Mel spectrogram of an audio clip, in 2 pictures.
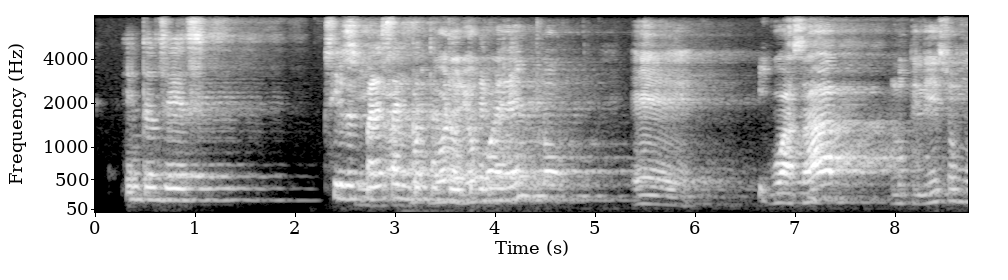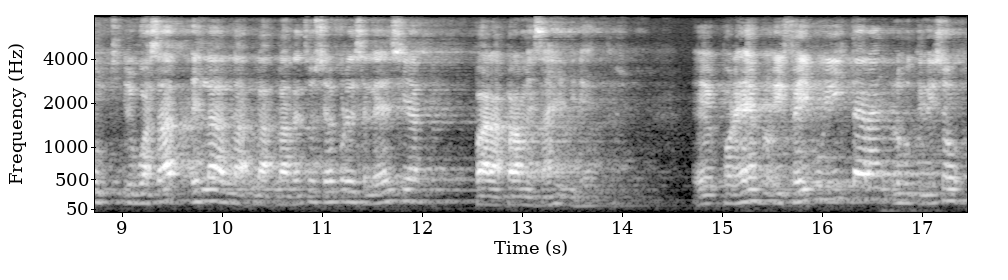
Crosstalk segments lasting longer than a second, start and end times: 2.5-4.3

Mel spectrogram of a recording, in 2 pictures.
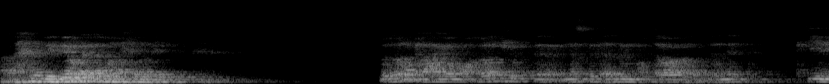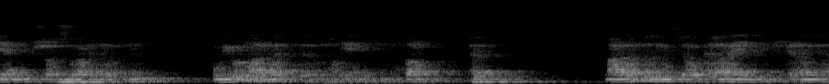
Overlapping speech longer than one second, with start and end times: none

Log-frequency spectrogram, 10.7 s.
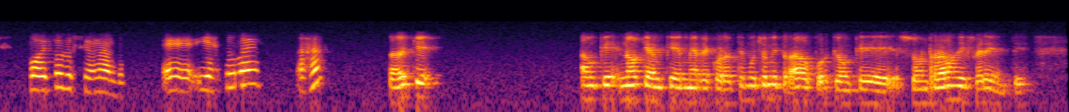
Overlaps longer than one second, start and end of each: none

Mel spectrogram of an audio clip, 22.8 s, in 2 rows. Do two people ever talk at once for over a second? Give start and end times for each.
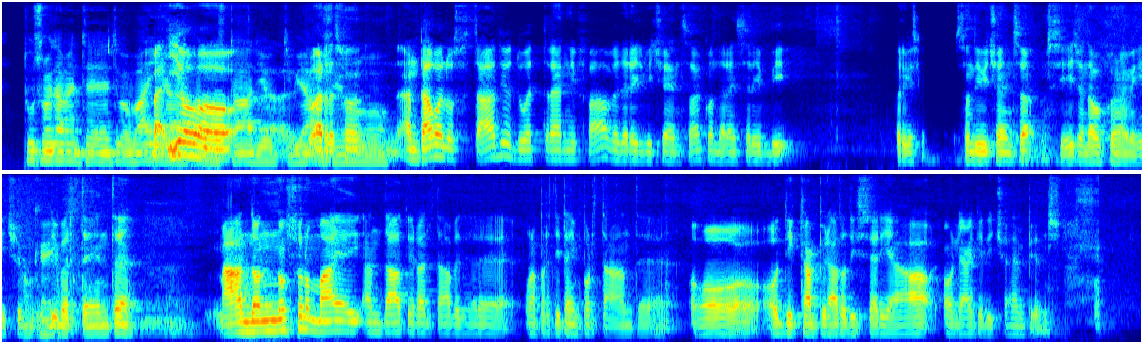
1.5-3.9

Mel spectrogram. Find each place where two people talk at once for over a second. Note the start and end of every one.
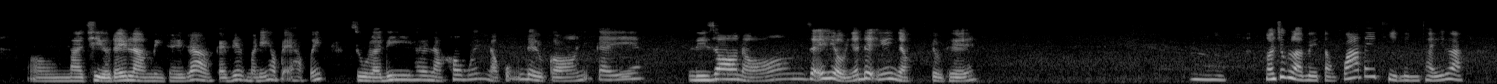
none

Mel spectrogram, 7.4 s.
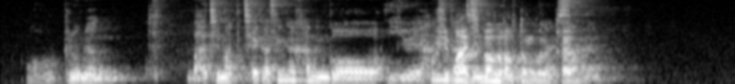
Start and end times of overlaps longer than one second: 4.3-5.8

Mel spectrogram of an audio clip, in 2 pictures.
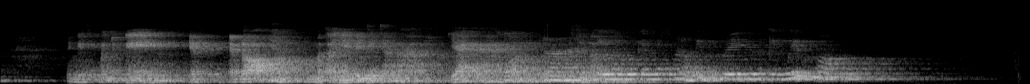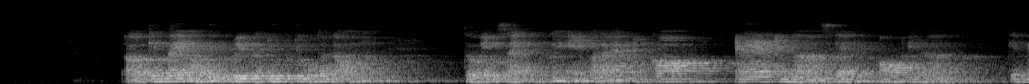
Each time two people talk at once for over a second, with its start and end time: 5.0-6.2

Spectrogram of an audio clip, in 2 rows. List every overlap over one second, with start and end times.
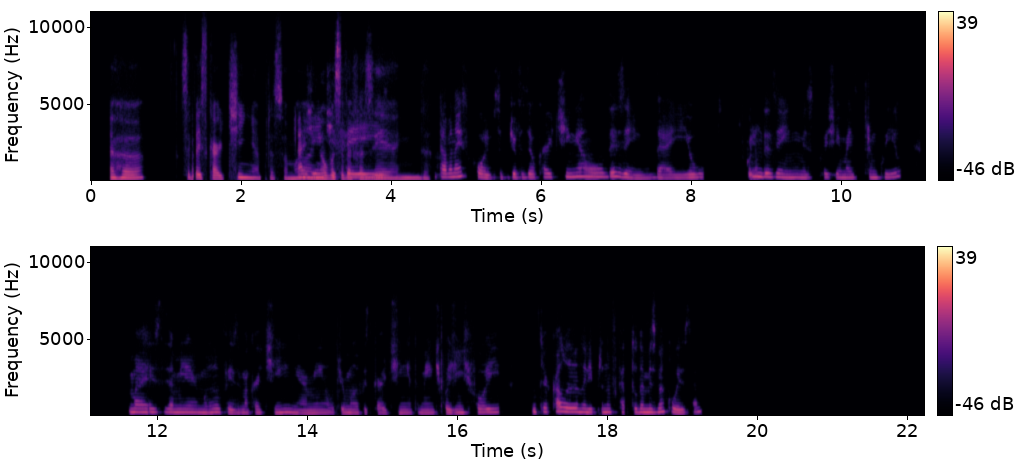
2.7-4.0

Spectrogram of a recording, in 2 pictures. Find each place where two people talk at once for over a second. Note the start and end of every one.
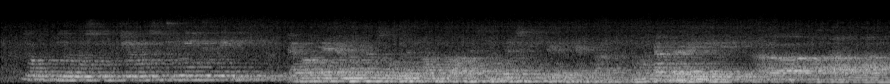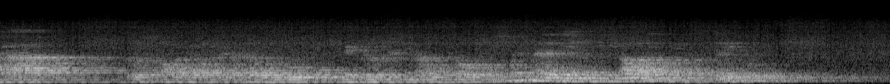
none

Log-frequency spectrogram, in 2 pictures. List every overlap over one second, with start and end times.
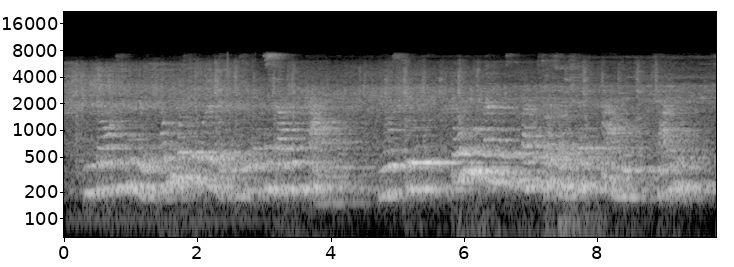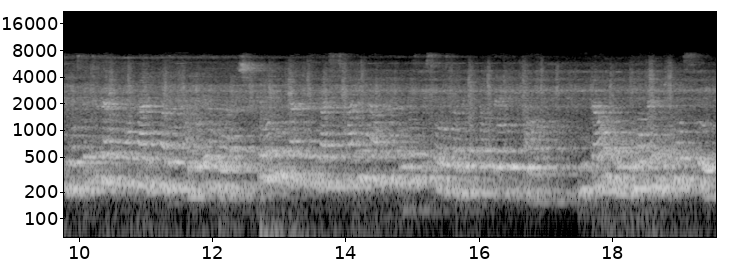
none

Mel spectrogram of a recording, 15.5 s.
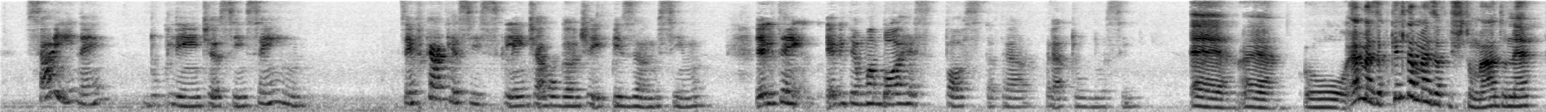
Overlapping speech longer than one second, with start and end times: none

